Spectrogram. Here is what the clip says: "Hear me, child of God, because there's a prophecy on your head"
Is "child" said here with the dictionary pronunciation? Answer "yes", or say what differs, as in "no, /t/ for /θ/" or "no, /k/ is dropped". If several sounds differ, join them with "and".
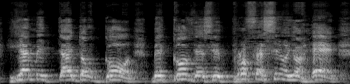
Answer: no, /l/ is dropped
